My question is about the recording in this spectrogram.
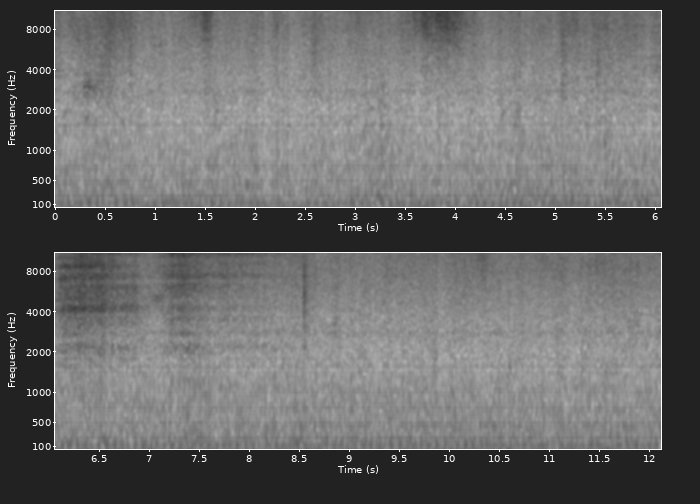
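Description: Steady low electrical hum with hiss over it, unchanging, with a few faint brief rustles or murmurs now and then.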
